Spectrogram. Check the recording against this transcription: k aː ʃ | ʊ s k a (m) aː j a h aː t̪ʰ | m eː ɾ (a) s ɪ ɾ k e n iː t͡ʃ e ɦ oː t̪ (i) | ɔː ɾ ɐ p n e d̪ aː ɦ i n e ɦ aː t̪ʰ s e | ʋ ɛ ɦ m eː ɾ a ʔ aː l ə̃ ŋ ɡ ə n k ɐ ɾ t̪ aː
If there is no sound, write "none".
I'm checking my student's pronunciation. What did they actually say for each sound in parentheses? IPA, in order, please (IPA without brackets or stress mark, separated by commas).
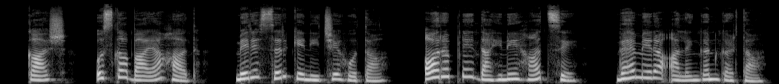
b, e, a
